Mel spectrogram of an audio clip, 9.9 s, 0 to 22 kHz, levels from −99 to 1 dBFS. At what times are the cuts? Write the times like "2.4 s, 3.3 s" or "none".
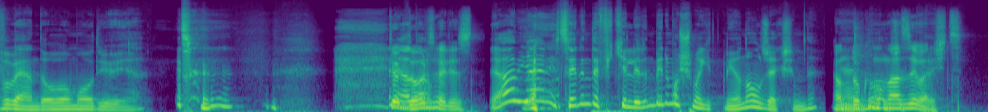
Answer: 1.5 s, 3.9 s, 4.8 s, 5.6 s, 8.2 s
